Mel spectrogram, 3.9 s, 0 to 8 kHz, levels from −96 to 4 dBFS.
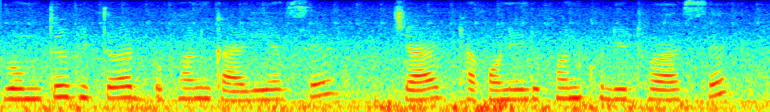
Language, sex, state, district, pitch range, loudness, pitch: Assamese, female, Assam, Kamrup Metropolitan, 230-260 Hz, -15 LUFS, 245 Hz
